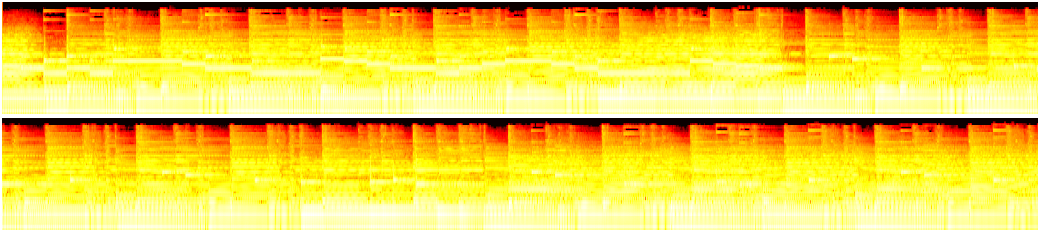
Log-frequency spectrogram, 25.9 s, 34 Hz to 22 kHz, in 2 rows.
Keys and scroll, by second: 5.3 ctrl+0, 9.7 ctrl+], 15.7 ctrl+=.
